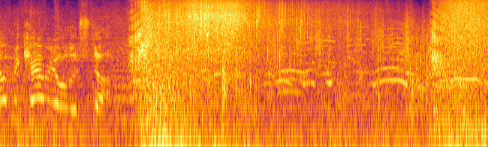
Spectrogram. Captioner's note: overlapping chatter, screams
